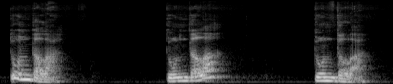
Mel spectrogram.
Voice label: "dhundala", Dhurga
